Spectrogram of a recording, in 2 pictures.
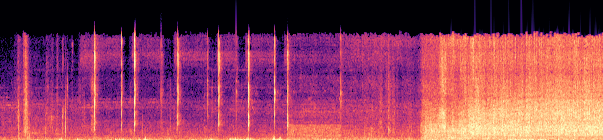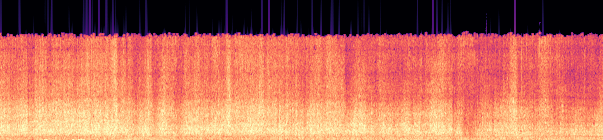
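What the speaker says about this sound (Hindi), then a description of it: "काफ़ी तेज़ जली है हमारी चक्री और काफ़ी लंबे टाइम तक जली, अभी भी घूम रही है हमारी चक्री।" A standard brand chakri ground-spinner firework is lit after a few sharp ticks and crackles, then bursts into a loud, continuous fizzing hiss that keeps roaring steadily as it spins.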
